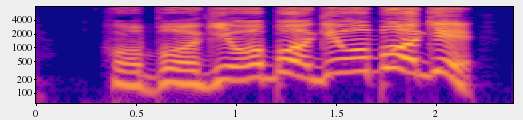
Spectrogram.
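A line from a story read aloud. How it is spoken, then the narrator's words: Spirit screaming. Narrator (Russian): закричал дух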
